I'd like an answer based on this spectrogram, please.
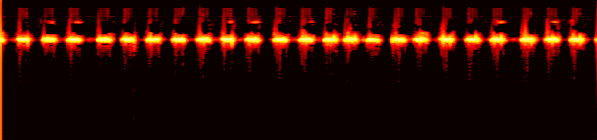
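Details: A cricket repeats short, bright, high chirps at roughly four per second throughout, steady and unaccompanied.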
